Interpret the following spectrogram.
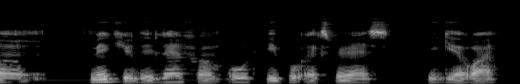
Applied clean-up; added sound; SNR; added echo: classical method spectral subtraction.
